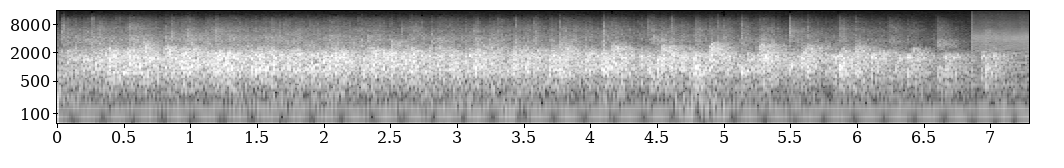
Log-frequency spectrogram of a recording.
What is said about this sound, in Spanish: Y le damos, la, damos un aplauso al Señor. Un éxito.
